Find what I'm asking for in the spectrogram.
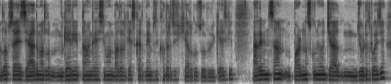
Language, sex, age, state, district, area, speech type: Kashmiri, male, 18-30, Jammu and Kashmir, Kulgam, rural, spontaneous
